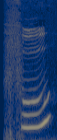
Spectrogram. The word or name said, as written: Fou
